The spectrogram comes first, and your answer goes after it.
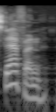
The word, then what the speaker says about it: Stefan: Is your name pronounced Stephen or is it Stefan? Well, it's Stefan.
